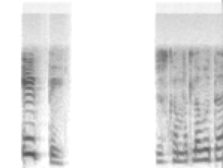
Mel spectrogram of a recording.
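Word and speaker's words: été: ठीक है, जिससे ई का प्रोनाउंसिएशन हो जाता है ए। ठीक है, अब इसका फ्रेंच एग्जाम्पल है एते, जिसका मतलब होता है समर।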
